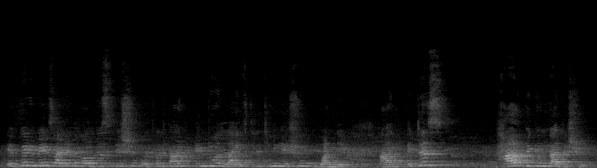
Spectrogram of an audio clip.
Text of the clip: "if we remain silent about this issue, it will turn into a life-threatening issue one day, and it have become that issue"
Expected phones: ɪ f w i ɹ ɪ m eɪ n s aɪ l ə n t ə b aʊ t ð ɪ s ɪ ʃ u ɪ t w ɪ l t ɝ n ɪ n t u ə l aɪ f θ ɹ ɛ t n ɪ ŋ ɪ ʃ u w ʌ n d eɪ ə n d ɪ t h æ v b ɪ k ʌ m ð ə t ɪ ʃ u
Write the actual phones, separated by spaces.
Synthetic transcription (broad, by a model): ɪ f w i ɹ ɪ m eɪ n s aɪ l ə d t ə b aʊ t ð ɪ s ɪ ʃ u ɪ t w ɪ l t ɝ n ɪ n t u ə l aɪ f t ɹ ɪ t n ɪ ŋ ɪ ʃ u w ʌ n d eɪ ə n d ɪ t h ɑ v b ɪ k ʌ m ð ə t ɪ ʃ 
